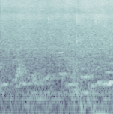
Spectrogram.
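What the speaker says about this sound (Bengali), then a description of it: "মাখা মাখা করে ভাজা ভাজা করব।" Boiled taro stolons (loti) frying in a pan, a steady close sizzle with soft stirring scrapes running through the whole stretch.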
